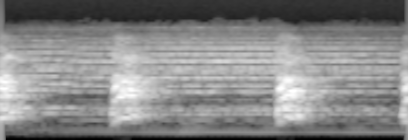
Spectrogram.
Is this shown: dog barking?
yes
